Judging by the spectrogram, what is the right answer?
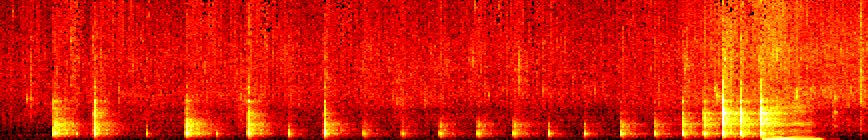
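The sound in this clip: A knife chops a boiled egg small on a cutting board while a sabich sandwich with aubergine and tahini is being made. Many crisp, evenly spaced strikes quicken toward the end, followed by a short hum of voice.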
